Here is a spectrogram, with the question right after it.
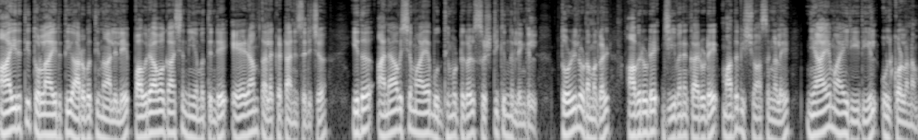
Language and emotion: Malayalam, neutral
